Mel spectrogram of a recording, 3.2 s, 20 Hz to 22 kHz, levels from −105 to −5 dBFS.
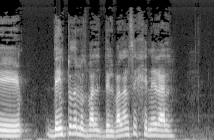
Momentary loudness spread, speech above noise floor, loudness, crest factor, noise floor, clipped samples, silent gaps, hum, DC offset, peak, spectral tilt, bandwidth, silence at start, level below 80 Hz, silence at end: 11 LU; 30 dB; -14 LUFS; 14 dB; -43 dBFS; under 0.1%; none; none; under 0.1%; 0 dBFS; -7 dB/octave; 15 kHz; 0 s; -44 dBFS; 0.6 s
